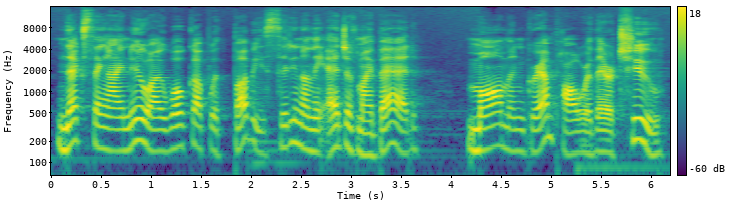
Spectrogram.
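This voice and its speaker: A woman host giving an expressive, theatrical reading of a children's story. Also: low voice, normal speed, creaky.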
